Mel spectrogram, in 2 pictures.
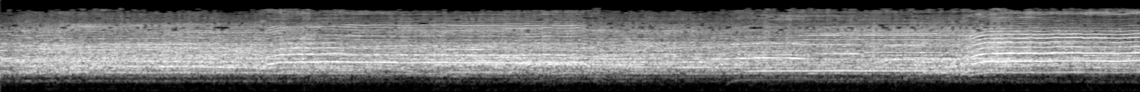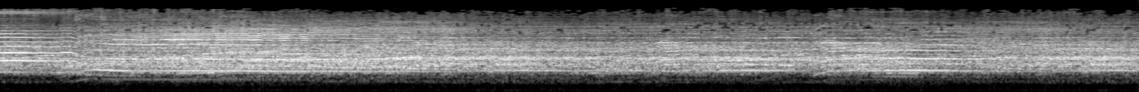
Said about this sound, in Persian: حالا جیغ بزنیم.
